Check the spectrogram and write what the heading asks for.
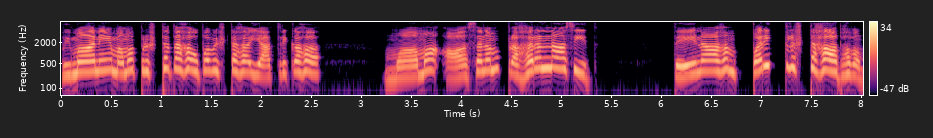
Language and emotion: Sanskrit, angry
